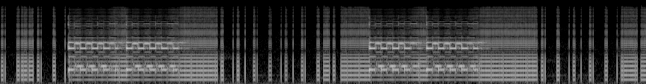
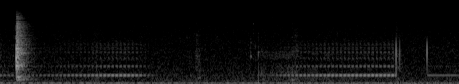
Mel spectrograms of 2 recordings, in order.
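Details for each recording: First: Australian landline double ring tone with a nearby digital mobile phone that placed the call: a harsh stuttering buzz chops between the paired ring chirps, caused by cell phone radio interference entering the audio circuit. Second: Australian landline dial tone with the handset held in front of the microphone: a click, then a steady mid-pitched hum that cuts off and returns briefly, normal; it times out after 15 seconds with a beep dropout signal.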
